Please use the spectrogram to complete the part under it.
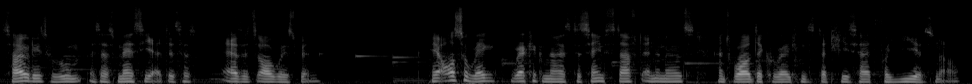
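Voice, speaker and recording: A man's voice: medium pitch, fairly even intonation, normal speed, darkish tone. Man narrating a visual novel over music. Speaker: Let's Play narrator reading the protagonist's lines. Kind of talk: dramatized first-person narration of a visual novel. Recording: music behind the voice.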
